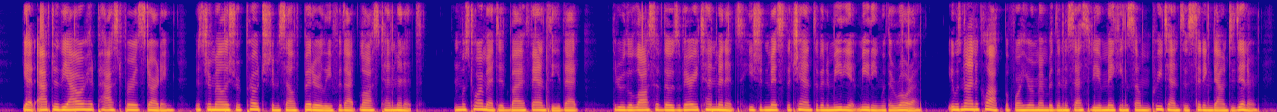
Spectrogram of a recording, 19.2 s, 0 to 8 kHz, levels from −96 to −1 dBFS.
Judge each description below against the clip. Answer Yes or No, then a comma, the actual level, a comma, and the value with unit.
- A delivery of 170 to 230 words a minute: Yes, average, 195 wpm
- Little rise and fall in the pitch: Yes, narrow, 2.2 semitones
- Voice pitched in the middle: Yes, medium, 170 Hz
